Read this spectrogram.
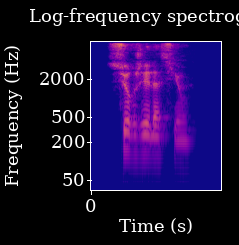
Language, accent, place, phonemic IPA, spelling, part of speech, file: French, France, Lyon, /syʁ.ʒe.la.sjɔ̃/, surgélation, noun, LL-Q150 (fra)-surgélation.wav
- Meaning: freezing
